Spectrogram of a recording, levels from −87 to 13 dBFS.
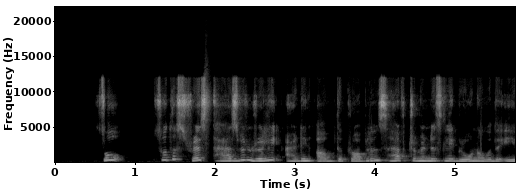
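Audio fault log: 1.86 to 1.98 s, burst of packet loss: packets lost after "so so the"; concealment holds and fades the last sound for about 110 ms, resuming at "has been".
5.31 s, block of digital silence: likely an unfilled output buffer zeroed 5.8 ms, fitting a 256-sample block; the abrupt drop and return make a tick.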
